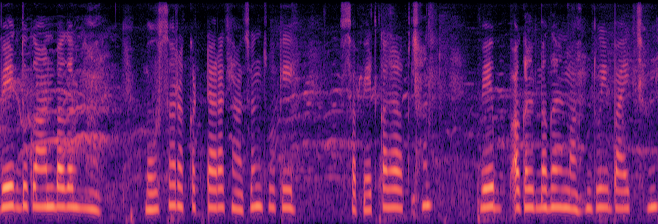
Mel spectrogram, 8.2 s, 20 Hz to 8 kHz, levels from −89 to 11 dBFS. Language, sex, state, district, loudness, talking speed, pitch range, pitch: Garhwali, female, Uttarakhand, Tehri Garhwal, -20 LUFS, 155 wpm, 235-255 Hz, 245 Hz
